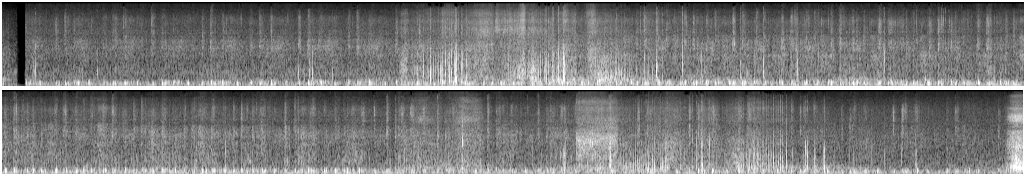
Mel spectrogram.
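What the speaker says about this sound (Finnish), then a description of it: "Miten tuo pomppi tuo hevonen?" A horse pulls a sled across ice, its hooves clip-clopping in a steady, continuous rhythm from close by, with occasional louder crunchy bursts and faint voices in the background.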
